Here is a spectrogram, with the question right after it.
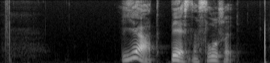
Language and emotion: Russian, positive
